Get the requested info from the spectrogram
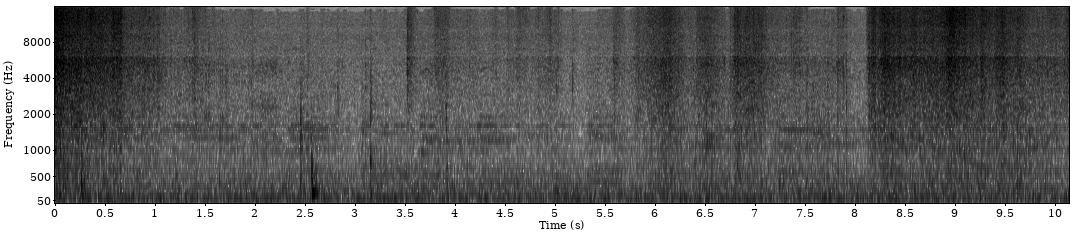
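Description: Near silence with faint rustling of a plastic shopping bag being handled, once at the start and again for the last two seconds, with a single soft click in between.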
